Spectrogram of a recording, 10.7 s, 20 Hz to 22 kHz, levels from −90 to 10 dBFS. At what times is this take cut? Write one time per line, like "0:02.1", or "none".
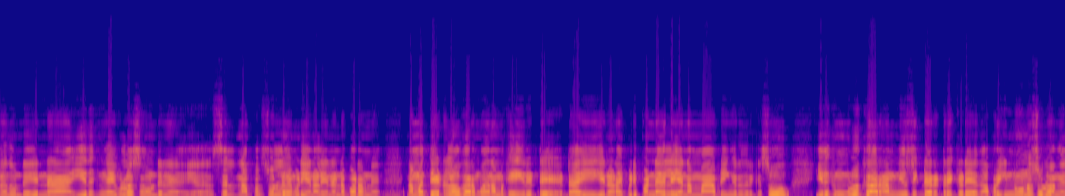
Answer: none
